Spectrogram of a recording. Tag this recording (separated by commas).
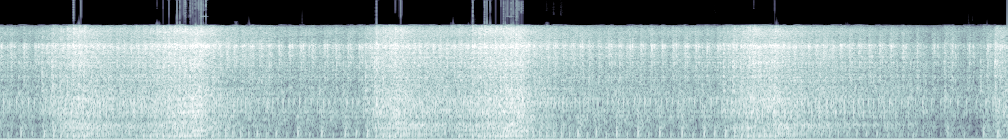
Accelerating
